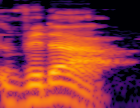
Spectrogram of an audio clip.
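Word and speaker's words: Vide: And so it was signed by Hans Vidar, and that's how you pronounce it. It's spelled V-I-D-E, but it's Hans Vidar.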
